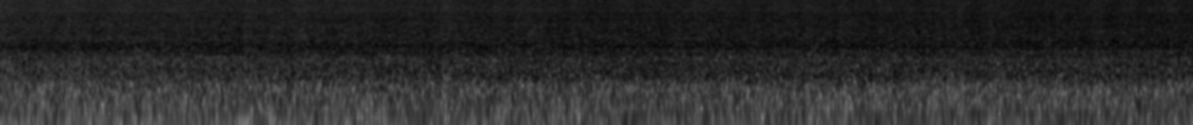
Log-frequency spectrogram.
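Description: Water gushes from a storm-damaged reservoir at Iranamadu tank, a loud, steady roar of rushing water that continues unbroken throughout, close and dominant with no voices.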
